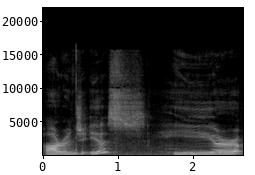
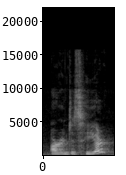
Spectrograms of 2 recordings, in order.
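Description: First: "Orange is here." said slowly and settled, falling on "here"; slow "Orange is here." with a firm fall; confirming answer. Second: "Orange is here?" as a questioning guess rising on "here"; "here" rising, a mock-wrong question; wrong guess asked. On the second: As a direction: ask "Orange is here?" as if unsure, lifting "here". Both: Shown as a demonstration.

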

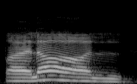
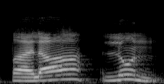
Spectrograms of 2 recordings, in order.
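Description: First: طلال read slowly as plain "telal", no "un" on the end; slow teaching read of طلال, ending bare; without vowel endings. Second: طلال read as "telalun", very slow, the final "un" of the tanween clearly sounded; slow teaching read of طلال with the nunation. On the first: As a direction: stop clean on the final ل, no ending. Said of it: "أو بدون ذن الحركات". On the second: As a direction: drag it out and land on the "un" ending. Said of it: "وهذا النون تنوين". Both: Shown as a demonstration.

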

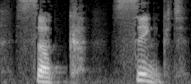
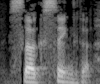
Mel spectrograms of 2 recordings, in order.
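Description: First: Succinct split slowly into "suc" and "cinct"; both Cs sounded. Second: Said in the usual way. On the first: Shown as a demonstration. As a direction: sound both Cs in succinct, a K then an S, with a gap between. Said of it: "C C两个C都发音了". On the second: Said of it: "读一读啊".

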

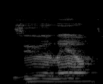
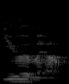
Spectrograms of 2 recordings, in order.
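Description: First: "Zuleleo" with a Z sound at the start; northern Vietnamese Z onset on "Zuleleo"; northern pronunciation. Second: "Yuleleo" with a Y sound at the start; southern Vietnamese Y onset on "Yuleleo"; southern pronunciation. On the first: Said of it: "they would pronounce it like". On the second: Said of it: "we would pronounce it like". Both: Shown as a demonstration.

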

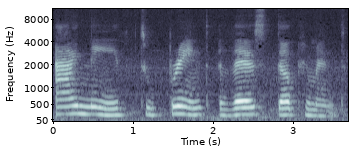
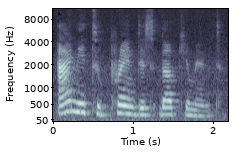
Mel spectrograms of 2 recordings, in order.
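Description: First: Slow, careful, every word clear; slow model sentence for repeating. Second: Said in the usual way. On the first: Shown as a demonstration. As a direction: say it slowly for learners to copy. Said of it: "teacher repeats sentence slowly for practice". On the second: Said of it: "teacher repeats sentence at normal speed".

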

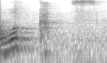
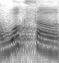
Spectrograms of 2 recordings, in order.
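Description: First: Works with k then a hissed s; correct works ending. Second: Works with the final s as a voiced syllable "sờ"; wrong ending on works. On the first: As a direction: separate the k and voiceless s in works. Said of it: "mà là works". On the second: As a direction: say works as "work-sờ". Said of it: "không phải là works không thôi". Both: Shown as a demonstration.

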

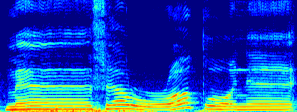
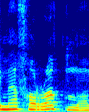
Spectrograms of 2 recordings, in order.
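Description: First: "ما فرطنا" very slow, light f and final naa; correct recited form. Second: "ما فرطنا" short, with heavy f and final na; wrong heavy form. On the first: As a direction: chant "ما فرطنا" with long vowels. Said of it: "أيوه، ما حدش يقول لي". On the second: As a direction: run "ما فرطنا" together as a mistake. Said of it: "ما حدش يقول لي". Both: Shown as a demonstration.

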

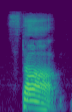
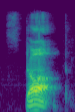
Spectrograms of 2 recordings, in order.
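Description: First: Higher, timid "Stop" in his innocent voice; the meek version of the command. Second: The authoritative version of the command; commanding stop. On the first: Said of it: "Is it gonna be". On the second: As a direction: bark "Stop" to halt a robber. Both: Shown as a demonstration.

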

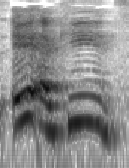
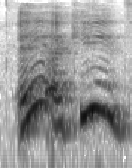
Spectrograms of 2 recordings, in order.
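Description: First: Sarcastic إيه أكيد, louder timbre on a fall; sarcastic yes. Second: High, falling إيه أكيد; sincere yes. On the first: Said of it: "it doesn't mean I'm saying yes". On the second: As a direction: agree readily, pitching إيه high. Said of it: "You see the difference in my, uh, in the tone of my voice?". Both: Shown as a demonstration.

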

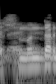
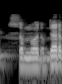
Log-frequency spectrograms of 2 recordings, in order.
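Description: First: ਸਮੁੰਦਰ said samundar, with an n; wrong nasal reading. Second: ਸਮੁੰਦਰ said samudar, without the n; no nasal. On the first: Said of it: "ਸਮੁੰਦਰ ਨਹੀਂ ਪੜਨਾ ਇਹਨੂੰ". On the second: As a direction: drop the nasal in ਸਮੁੰਦਰ: sa-mu-dar. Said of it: "ਟਿੱਪੀ ਤੋਂ ਰਹਿਤ ਹੈ". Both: Shown as a demonstration.

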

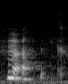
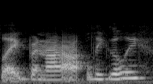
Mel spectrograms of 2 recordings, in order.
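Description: First: Laughing. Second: Said in the usual way. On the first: Real, not acted. Repeats the phrase, laughing.

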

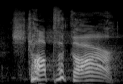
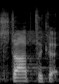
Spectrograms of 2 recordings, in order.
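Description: First: High, slow shout of surprise. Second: Mild shout. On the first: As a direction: cry out to stop the car. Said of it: "I shouted". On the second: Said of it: "he shouted". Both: Retold or imitated.

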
